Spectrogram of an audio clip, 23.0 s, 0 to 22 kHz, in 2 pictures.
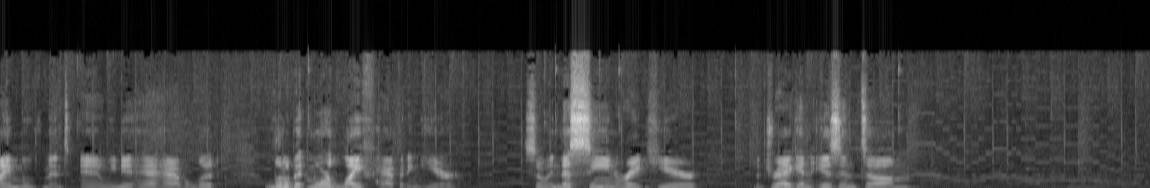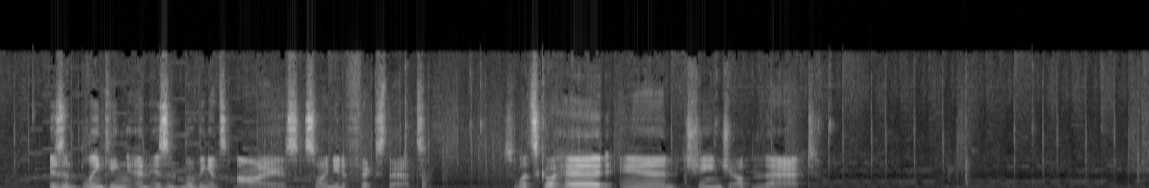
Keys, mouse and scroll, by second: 0.9-3.2 drag, 5.5 drag, 6.1 click, 7.4 click, 9.1 space, 15.5 space, 16.3 right click, 18.3 ctrl+Tab, 18.9-21.1 right drag, 21.1 Tab.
